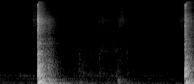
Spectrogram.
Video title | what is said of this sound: #ковбаса копчена з бочки😋😋 | такий глухий звук видає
